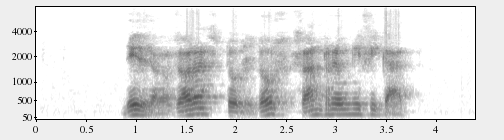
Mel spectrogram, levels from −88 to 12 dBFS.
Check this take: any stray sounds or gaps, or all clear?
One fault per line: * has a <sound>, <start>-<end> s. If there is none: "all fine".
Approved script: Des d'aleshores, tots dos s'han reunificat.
all fine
